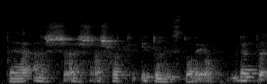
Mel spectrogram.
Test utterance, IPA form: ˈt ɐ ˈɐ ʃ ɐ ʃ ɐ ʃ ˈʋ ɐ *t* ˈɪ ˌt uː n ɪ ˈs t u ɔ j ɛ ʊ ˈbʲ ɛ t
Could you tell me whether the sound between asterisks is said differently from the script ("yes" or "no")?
no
